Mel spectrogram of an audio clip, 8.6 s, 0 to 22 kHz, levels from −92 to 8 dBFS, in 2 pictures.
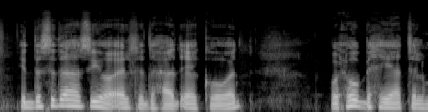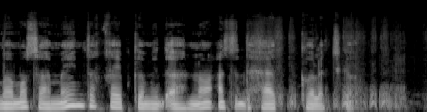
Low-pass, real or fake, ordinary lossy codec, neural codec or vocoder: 14.4 kHz; real; none; none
